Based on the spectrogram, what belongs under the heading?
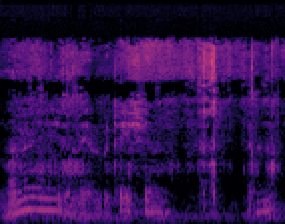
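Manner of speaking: fading into a whisper; soft aside. Real, not acted. Reader naming things in the picture, trailing off softly. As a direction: murmur the picture details.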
